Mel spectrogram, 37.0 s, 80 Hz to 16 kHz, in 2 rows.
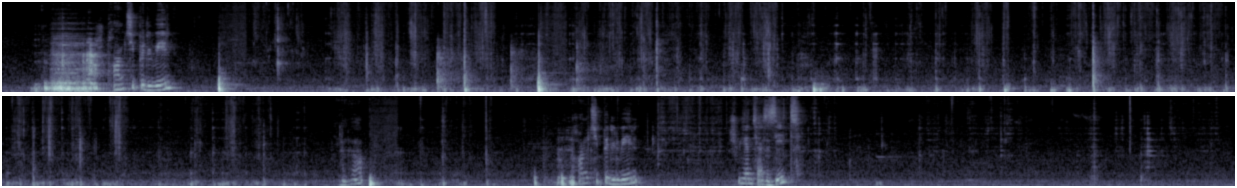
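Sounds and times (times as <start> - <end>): hands slapping dough: 3.3 - 20.4.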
